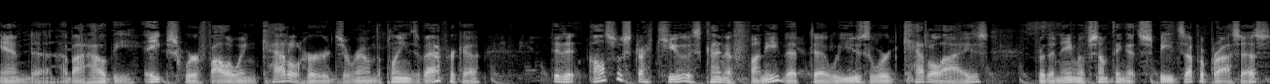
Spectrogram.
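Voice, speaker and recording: Music plays in the background as a man with a very deep, low pitch speaks at a moderate pace with ordinary pitch variation. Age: 60s. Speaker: podcast host. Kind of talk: podcast outro commentary. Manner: many filler uhs, casual.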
